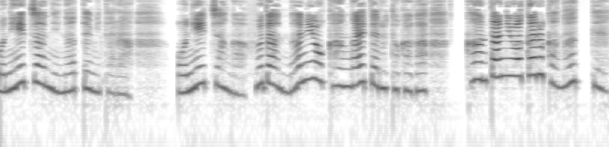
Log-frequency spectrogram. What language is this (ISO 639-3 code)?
jpn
